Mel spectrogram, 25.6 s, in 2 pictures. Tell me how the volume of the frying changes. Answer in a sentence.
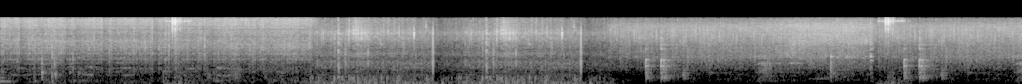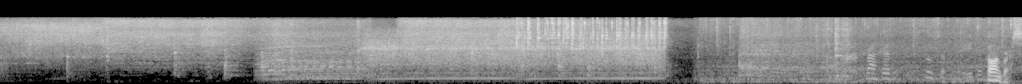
The loudness of the frying stays about the same.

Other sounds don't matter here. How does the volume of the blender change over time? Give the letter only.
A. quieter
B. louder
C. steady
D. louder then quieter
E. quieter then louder
A.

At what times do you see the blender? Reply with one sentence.
You can hear the blender from 15.9 to 25.5 s.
